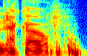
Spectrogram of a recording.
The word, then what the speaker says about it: Neco: the phone Neco yeah I'm calling you Neco because one it's I just think it's funny and too it's how your name is spelled if it was Nico it would be an I not an e yes LPS I could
